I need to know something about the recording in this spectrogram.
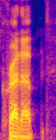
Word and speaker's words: Crudup: now too and I'm I'm pretty sure that's how he pronounces his last name I've heard crudup I've heard kup but I think it's kup we haven't talked about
